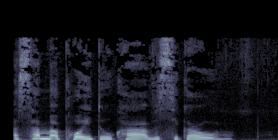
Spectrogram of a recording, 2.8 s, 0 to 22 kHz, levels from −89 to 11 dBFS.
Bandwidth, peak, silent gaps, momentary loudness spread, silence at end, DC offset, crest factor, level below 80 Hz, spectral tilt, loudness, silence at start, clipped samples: 16.5 kHz; -8 dBFS; none; 8 LU; 0.5 s; under 0.1%; 18 dB; -66 dBFS; -5.5 dB/octave; -24 LUFS; 0.15 s; under 0.1%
